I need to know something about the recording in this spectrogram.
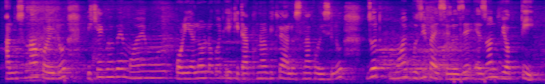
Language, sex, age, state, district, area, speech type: Assamese, female, 30-45, Assam, Dibrugarh, rural, spontaneous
